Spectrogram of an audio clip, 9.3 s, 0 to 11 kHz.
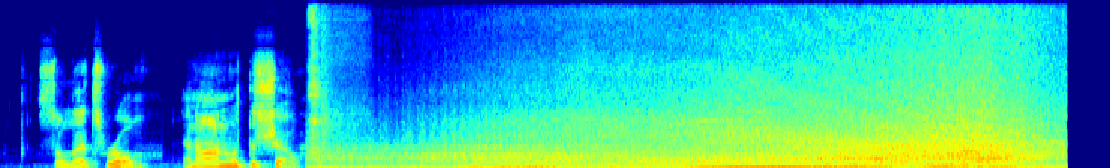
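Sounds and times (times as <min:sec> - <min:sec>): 
speech: 0:00.4 - 0:02.8
heavy bus engine revving as the bus pulls away: 0:02.6 - 0:08.9.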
